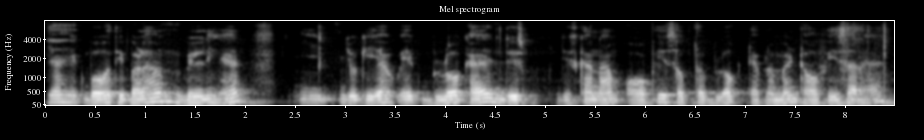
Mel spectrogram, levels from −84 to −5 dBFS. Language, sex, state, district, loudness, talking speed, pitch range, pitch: Hindi, male, Jharkhand, Palamu, -17 LUFS, 155 wpm, 115-125 Hz, 120 Hz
